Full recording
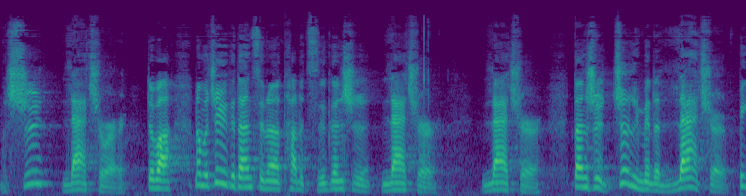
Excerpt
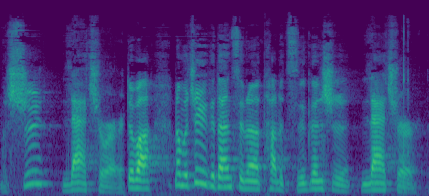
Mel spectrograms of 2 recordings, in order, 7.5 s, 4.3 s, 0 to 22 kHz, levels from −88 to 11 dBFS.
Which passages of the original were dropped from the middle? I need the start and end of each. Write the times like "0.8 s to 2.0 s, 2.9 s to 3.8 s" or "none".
1.2 s to 1.4 s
